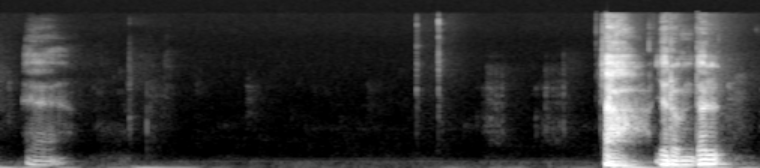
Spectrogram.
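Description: An older man speaks calmly and close into a microphone.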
